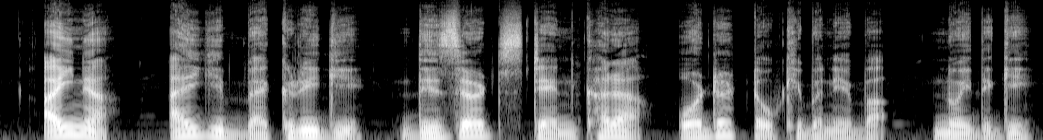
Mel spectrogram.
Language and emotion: Manipuri, neutral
